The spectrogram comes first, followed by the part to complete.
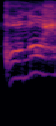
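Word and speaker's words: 五戸: 、そう、五戸って読むんです。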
